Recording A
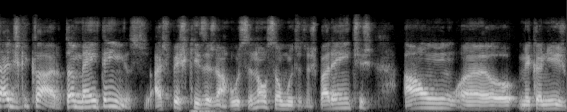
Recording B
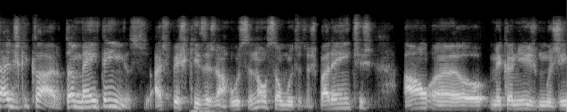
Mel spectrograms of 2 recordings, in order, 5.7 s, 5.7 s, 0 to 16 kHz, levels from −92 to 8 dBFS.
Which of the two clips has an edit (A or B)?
B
